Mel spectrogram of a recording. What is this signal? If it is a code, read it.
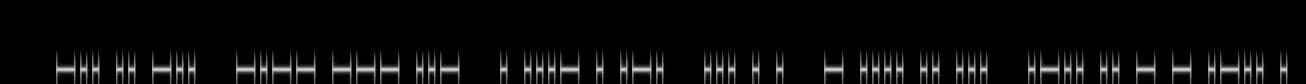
Morse code, heard as a keyed tone, about 20 wpm, 700 Hz. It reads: DID YOU EVER SEE THIS LITTLE
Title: Sentences from Top 1500 Words 20wpm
